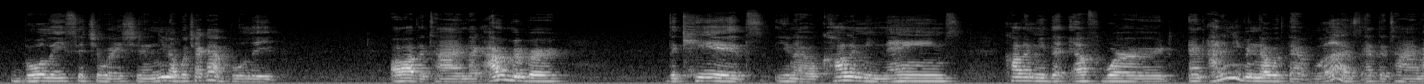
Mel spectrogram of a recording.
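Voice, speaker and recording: A man with a high voice telling a personal story in a casual, rambling way, full of "you know" and quick laughs. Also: roomy sound, far from the mic, a little hiss or hum. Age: adult. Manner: laughs between remarks. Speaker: vlogger.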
